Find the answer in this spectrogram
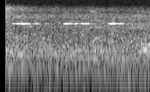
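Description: Faint electronic beeping: three short, high beeps in quick succession over low hall noise.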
